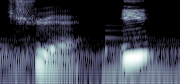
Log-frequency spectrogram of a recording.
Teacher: It's the third tone and then the first tone. But similarly to the earlier note I made about the tonal combinations making it sound a little different, no one actually says xueyi, right?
